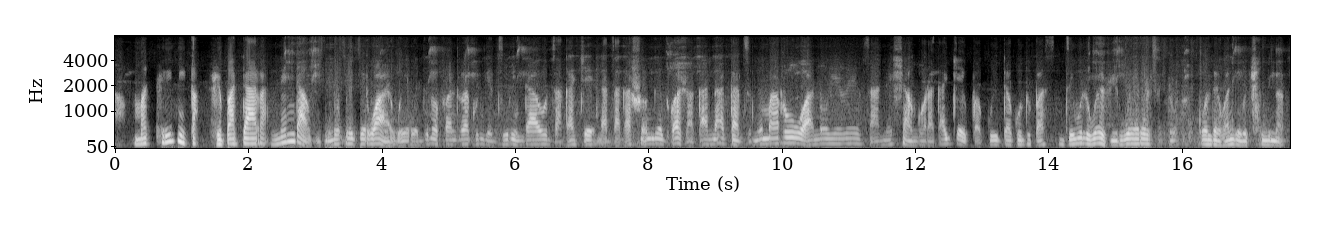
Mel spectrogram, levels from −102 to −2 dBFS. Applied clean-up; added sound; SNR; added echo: neural separator model SepFormer DNS4.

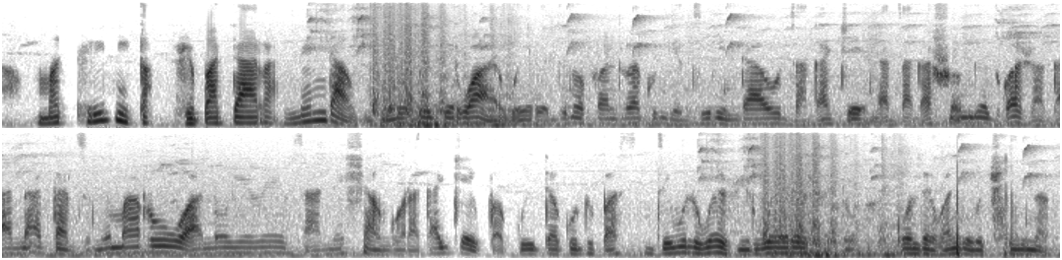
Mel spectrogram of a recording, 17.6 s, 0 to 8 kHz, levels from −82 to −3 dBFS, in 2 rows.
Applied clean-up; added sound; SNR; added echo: none; Bird; 11 dB; none.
